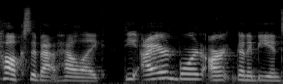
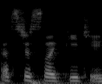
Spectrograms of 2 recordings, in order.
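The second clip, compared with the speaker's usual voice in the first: sarcastic deadpan; 4 semitones lower, 14 dB quieter than usual. Real, not acted.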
